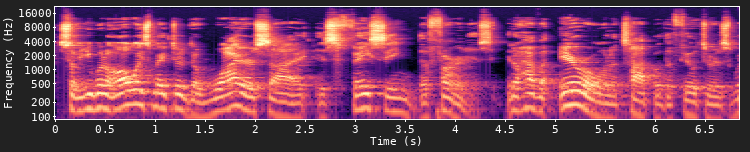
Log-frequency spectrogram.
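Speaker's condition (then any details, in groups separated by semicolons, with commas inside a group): No condition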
